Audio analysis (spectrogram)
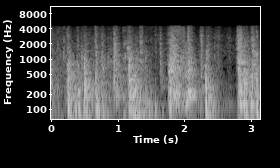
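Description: Stacked packing cases topple and crash down in a loud tumble of heavy thuds and wooden clatter, several impacts piling onto one another over a few seconds.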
